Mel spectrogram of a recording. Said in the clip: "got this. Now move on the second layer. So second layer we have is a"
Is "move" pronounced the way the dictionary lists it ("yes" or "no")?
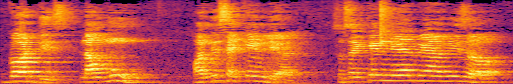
no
